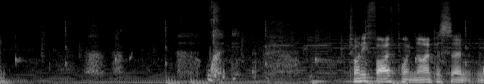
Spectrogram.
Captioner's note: breathing shakily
